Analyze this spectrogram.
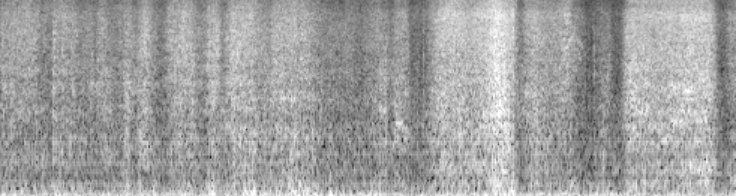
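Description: Nylon sleeping bag rustling as it is pushed and stuffed into a stuff sack, loudest about three seconds in and near the end, over a steady low rumble of wind on the microphone.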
